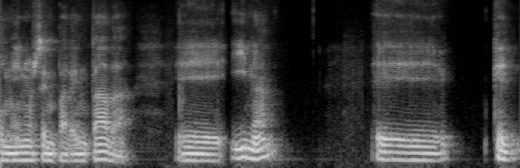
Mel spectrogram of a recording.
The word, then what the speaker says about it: Ena: emparentada Ina, eh, que yo no sé por qué le llaman Ena, pero yo siempre la he llamado Ina. Es Mm, Ina, porque en inglés es Ina. Bueno, porque como en español se escribe Ena, pues Claro, Claro, sí, claro.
